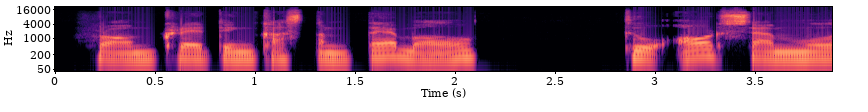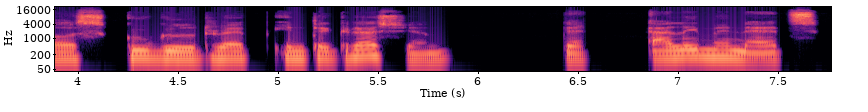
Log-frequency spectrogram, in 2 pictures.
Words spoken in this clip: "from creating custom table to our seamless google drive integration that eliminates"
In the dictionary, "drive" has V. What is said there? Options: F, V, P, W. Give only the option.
P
